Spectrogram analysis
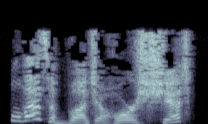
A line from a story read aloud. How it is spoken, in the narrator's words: Duffy grumbled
